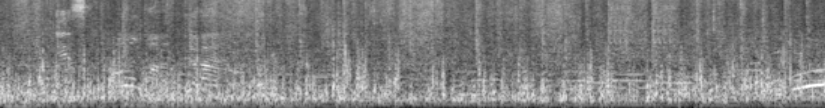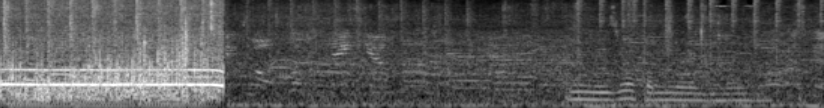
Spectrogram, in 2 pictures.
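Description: Loud rush of wind and water with boat engine noise while a small water taxi moves across open water. A steady tone rises briefly and then holds over it near the end. The sound then cuts off suddenly to a much quieter dockside with faint voices.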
